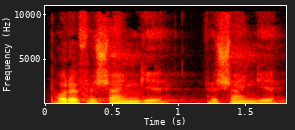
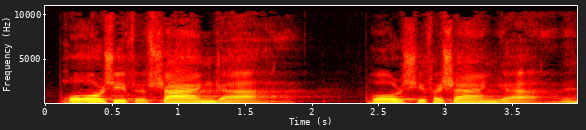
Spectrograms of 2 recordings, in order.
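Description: First: "فشنگه" with a short, closed e ending; Persian pronunciation. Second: Slow Lur accent with open final vowels. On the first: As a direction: standard Persian "فشنگه", final e. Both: Shown as a demonstration.

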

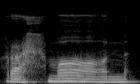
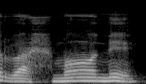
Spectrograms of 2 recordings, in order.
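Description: First: رحمان drawn out, closed on a vowelless n; pausal silent ending. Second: رحمان slow, with a short "i/e" after the n; final kasra sounded. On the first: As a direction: end رحمان slowly on n, "rahmaan". (تلفظ کشیدهٔ رحمان با نون ساکن) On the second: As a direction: say رحمان as a drawn-out "rahmaane". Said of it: "آخرش کسره آمده". (تلفظ کشیدهٔ رحمان با کسرهٔ آخر) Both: Shown as a demonstration.

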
